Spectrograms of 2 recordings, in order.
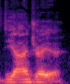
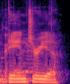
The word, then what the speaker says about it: Dandria: You go by, but your real name is DeAndrea. No, Dandria. Dandria. Dandria. Why don't you go by Dandria? You just like. because everybody mispronounces it. It's They say exhausting. Like they did DeAndrea, it, don't they? They say They say DeAndrea.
